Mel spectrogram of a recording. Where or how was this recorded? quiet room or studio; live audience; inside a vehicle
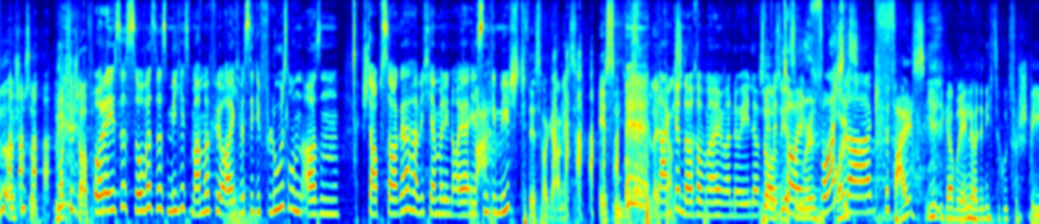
live audience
